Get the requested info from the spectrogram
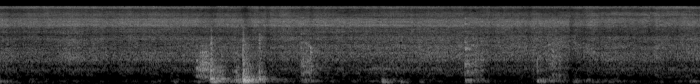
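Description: Chicken cubes sizzling in hot oil in a steel kadhai, a steady high hiss, while a metal spoon stirs and scrapes against the pan several times from about two seconds in.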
